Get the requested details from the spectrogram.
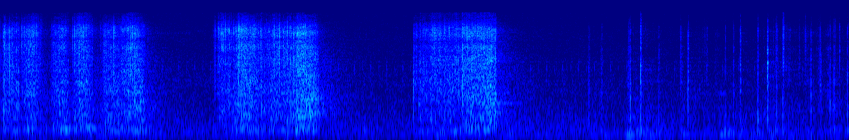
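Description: Long black nails scratch hard and fast across a flat silver glitter-coated sheet, making three bright, rasping bursts with near-silent gaps between them. Quick, light scratches and taps follow, giving a run of crisp, high ticks that fade into a soft hiss.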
